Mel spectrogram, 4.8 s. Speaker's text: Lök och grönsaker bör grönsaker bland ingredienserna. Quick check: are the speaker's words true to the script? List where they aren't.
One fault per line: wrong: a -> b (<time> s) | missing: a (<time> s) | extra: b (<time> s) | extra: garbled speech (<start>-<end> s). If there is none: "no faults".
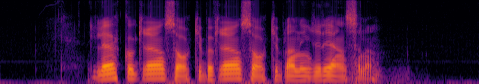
no faults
